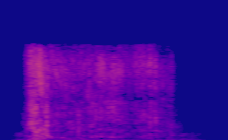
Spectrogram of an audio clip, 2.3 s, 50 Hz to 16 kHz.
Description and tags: Slow Ripping Of Some Paper 2
Slow ripping sound of some paper.
paper, rip, ripping, slow, tear, tearing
